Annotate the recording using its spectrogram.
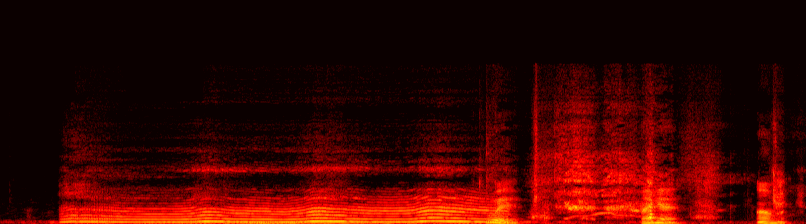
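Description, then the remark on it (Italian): A human voice imitates an air-raid siren, holding a long wailing tone that rises and falls slowly for about four seconds, followed by brief laughter and chatter. “Ah, una sirena antiaerea.”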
